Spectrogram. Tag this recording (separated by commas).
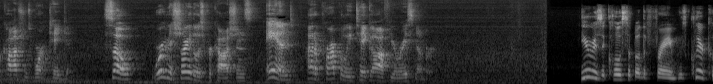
Speech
